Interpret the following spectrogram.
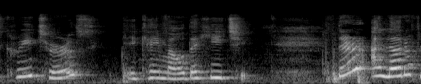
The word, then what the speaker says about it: Jichi: of a water God the hichi this is pronounced he that's the name of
